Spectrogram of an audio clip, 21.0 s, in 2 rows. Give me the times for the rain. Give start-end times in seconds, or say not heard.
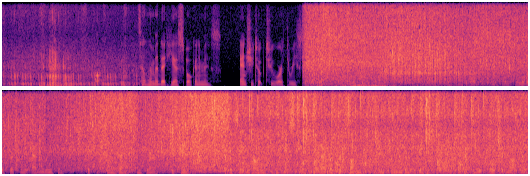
6.0-21.0.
